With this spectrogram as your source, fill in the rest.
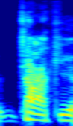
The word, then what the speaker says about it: Taqiyya: I'm sorry, Taqiyya is how you pronounce it.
